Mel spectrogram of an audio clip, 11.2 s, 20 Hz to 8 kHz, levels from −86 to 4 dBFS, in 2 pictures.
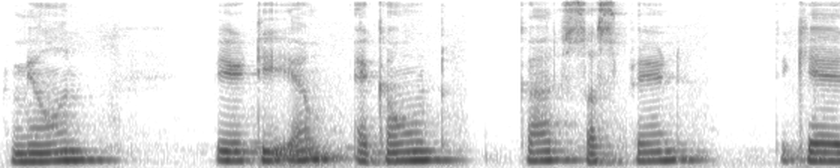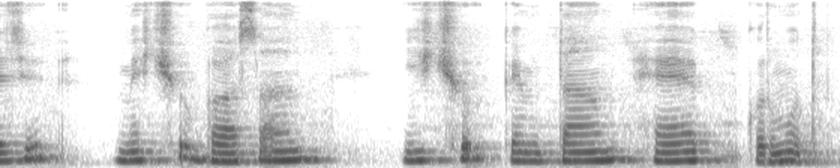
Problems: none marked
